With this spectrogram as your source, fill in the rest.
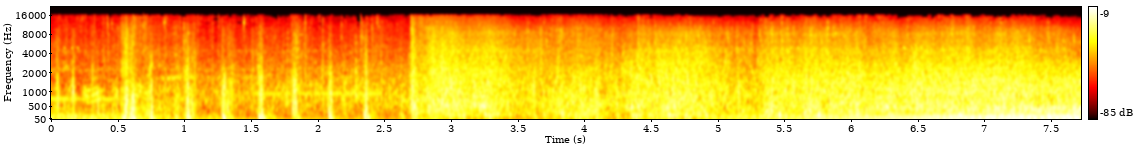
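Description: Water rushes and splashes steadily nearby.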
